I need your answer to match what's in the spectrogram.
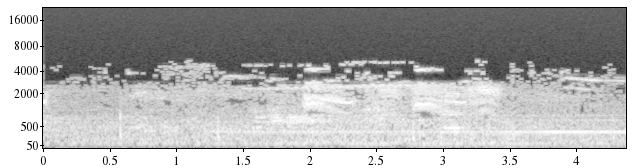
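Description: Several harsh bird calls from kites perched on a wall in a city ring out in quick succession over a steady low background hum, with no one talking.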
